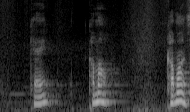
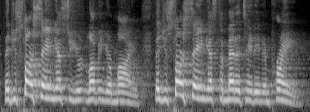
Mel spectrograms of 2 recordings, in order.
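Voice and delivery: loud, rising sermon cry; preaching at full force; 5 semitones higher, 16 dB louder than usual. Acted.

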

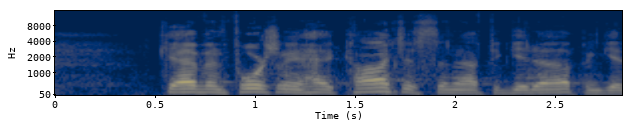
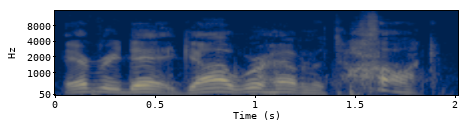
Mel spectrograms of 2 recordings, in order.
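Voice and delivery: mock talk with God; 5 semitones higher, 12 dB louder, slower than usual. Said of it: "I'd be like".

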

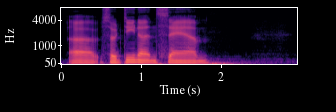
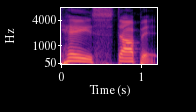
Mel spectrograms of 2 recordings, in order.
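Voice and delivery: higher, slow put-on voice; drawn-out scold; mock stern girl; slow stern warning; 7 semitones higher, much slower than usual. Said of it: "she's like".

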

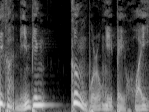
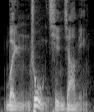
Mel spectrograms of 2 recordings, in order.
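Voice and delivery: usual speaking voice

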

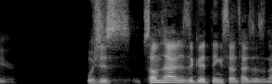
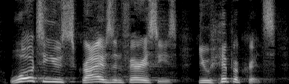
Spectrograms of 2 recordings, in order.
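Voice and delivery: raised, forceful reading of Jesus' rebuke; preaching scripture; 3 semitones higher than usual. Acted. Preacher reading Jesus' woes to the congregation, forceful. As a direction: proclaim each woe, leaning on it.

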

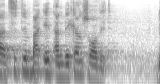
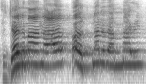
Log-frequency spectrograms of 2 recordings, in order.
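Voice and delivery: higher and louder, a hammed-up excuse-making husband; mock newlywed husband; 7 semitones higher, 6 dB louder than usual. Preacher mocks a newlywed skipping church, hammed-up. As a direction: play the new husband full of excuses. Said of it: "mocking a newly married man".

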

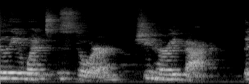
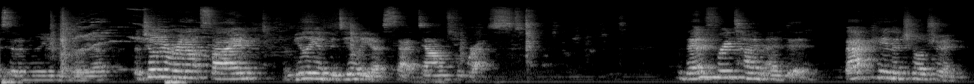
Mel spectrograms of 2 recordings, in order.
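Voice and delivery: usual speaking voice

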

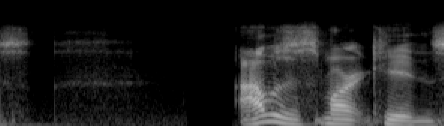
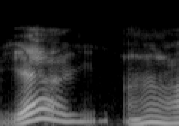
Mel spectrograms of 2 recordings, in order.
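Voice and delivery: puzzled drawn yeah; 10 semitones higher than usual. Retold or imitated. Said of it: "I was like".

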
